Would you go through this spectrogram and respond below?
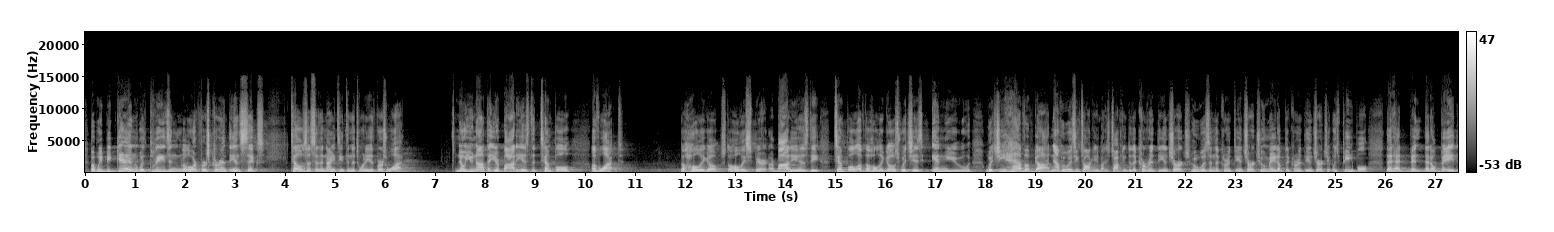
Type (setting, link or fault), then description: setting, large echoing room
